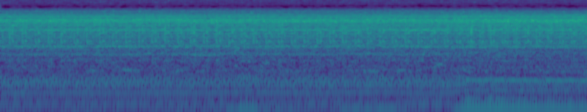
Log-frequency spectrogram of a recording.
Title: صوت مزعج ومحرك غير مستقر ...؟؟ قلة المعلومات يبعث فيديو ولا ينطق اي كلمة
